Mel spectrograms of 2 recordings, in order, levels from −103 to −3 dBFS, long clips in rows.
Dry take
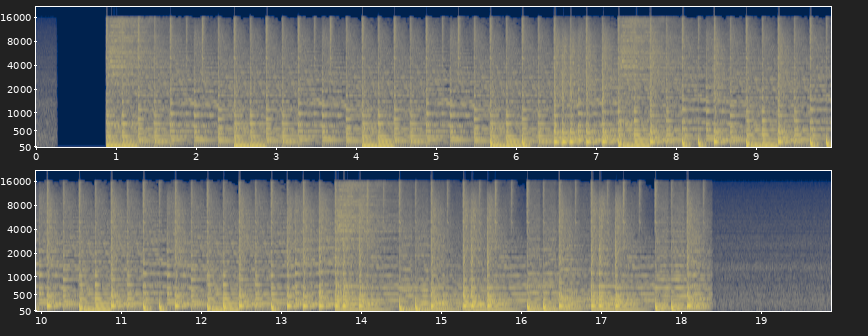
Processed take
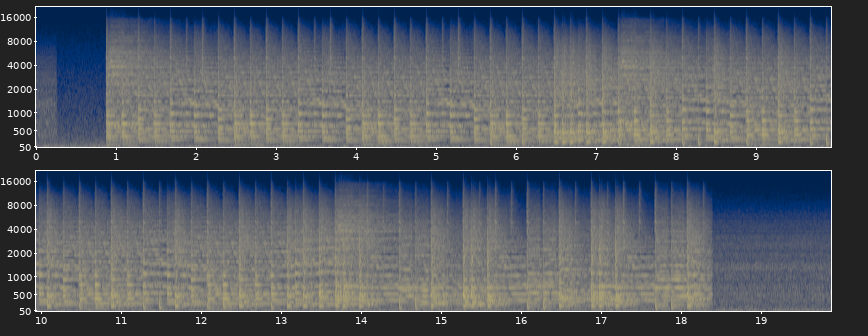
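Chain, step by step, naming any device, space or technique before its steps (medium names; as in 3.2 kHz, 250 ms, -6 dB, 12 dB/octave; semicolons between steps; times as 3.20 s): aircraft cabin announcement (band-pass 410–3700 Hz; saturation -17.5 dBFS, distortion -18 dB; brown noise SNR 18 dB); trim -4.5 dB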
